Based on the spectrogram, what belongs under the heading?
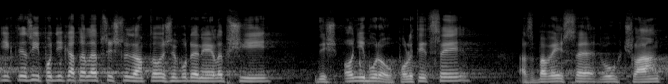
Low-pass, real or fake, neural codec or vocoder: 14.4 kHz; real; none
